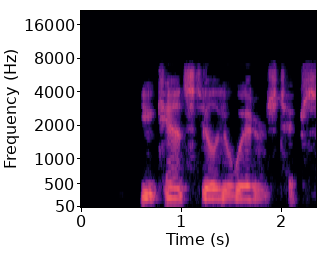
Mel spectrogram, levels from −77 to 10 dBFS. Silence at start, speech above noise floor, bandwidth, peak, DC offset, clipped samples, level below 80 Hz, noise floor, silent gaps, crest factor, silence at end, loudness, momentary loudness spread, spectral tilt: 0.6 s; 57 dB; 7.6 kHz; -6 dBFS; under 0.1%; under 0.1%; -66 dBFS; -81 dBFS; none; 20 dB; 0 s; -23 LUFS; 5 LU; -3 dB/octave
